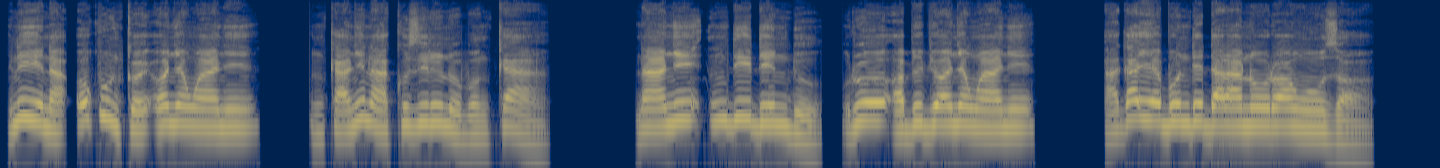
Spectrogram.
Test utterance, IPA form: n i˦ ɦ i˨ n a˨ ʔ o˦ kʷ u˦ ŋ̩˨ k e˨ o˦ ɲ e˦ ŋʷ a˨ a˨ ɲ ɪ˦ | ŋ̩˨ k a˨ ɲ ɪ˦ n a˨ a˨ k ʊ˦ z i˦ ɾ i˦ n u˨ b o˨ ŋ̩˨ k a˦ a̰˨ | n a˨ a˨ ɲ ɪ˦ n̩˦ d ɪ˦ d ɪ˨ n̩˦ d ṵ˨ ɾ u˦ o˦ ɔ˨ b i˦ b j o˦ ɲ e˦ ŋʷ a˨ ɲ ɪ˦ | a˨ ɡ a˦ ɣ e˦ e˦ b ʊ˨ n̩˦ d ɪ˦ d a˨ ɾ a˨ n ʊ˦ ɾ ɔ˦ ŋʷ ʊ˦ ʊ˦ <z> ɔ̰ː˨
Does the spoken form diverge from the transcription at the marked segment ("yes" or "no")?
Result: no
